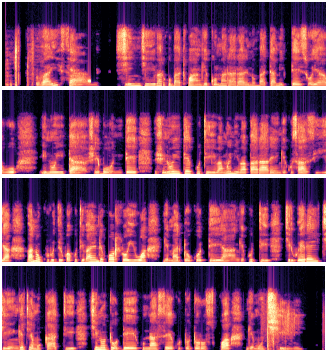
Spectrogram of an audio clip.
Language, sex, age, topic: Ndau, female, 36-49, health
